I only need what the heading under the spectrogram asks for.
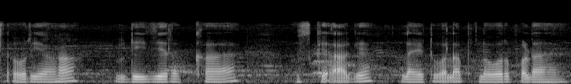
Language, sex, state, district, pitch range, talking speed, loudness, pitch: Hindi, male, Uttar Pradesh, Saharanpur, 120-150 Hz, 125 wpm, -23 LUFS, 125 Hz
